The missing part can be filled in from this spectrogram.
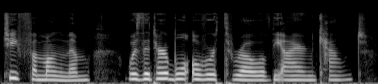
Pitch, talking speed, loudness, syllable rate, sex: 215 Hz, 175 wpm, -17 LUFS, 5.1 syllables/s, female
